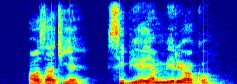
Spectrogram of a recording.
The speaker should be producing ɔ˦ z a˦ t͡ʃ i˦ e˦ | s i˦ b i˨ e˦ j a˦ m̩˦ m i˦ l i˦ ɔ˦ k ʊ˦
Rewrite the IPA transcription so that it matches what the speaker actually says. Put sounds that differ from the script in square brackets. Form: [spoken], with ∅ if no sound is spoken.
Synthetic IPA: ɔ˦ z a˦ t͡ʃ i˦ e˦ | s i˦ b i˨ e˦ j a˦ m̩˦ m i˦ [ɾ] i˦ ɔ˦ k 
